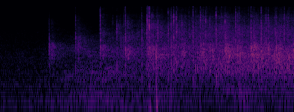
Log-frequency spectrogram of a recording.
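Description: An audience at a sermon breaks into applause for the preacher that starts after a brief quiet moment and swells into a steady, dense patter of many hands clapping, with no one talking over it.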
